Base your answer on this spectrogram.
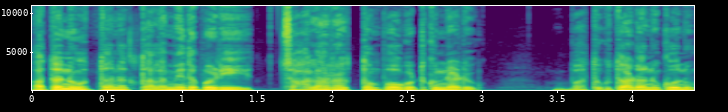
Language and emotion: Telugu, fearful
